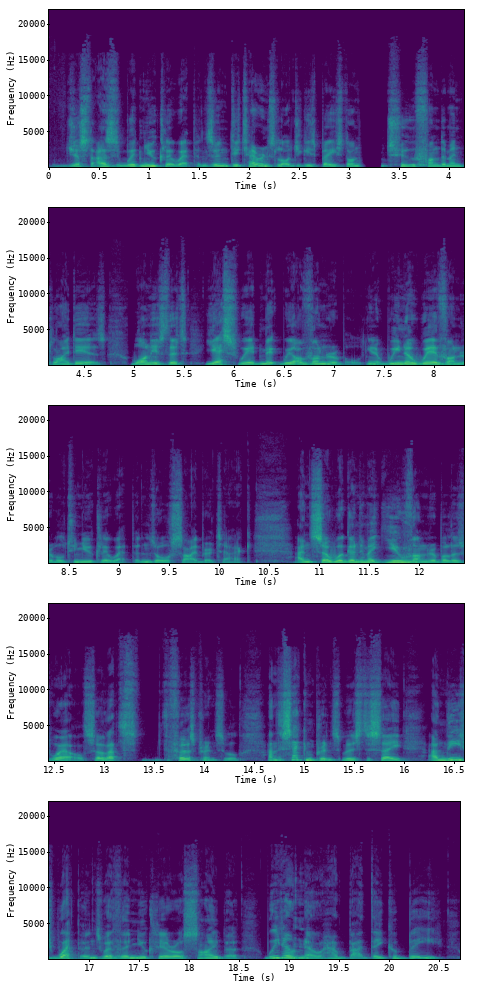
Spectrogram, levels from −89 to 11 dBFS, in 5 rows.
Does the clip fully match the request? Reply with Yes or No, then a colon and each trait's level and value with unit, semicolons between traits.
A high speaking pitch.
No: low, 135 Hz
